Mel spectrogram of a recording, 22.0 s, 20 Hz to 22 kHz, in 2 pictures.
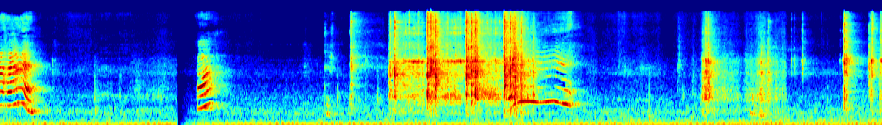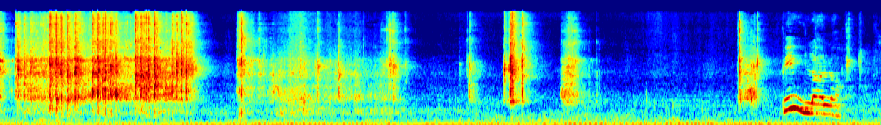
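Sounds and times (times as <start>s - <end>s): toy cars rattling down plastic track: 4.8s - 7.0s, 8.8s - 9.8s, 10.5s - 16.2s.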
